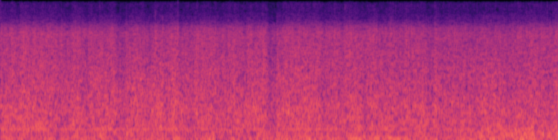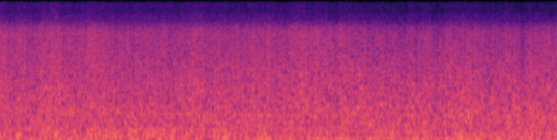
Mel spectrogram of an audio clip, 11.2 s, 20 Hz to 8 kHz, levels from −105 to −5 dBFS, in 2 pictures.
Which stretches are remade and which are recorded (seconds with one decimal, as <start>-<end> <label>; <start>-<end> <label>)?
0.0-8.4 recorded; 8.4-10.1 remade; 10.1-11.2 recorded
